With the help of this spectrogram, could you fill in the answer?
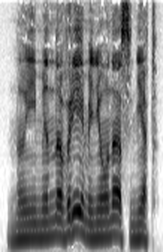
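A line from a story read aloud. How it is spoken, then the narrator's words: Tired reminder. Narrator (Russian): устало напомнил Кэл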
